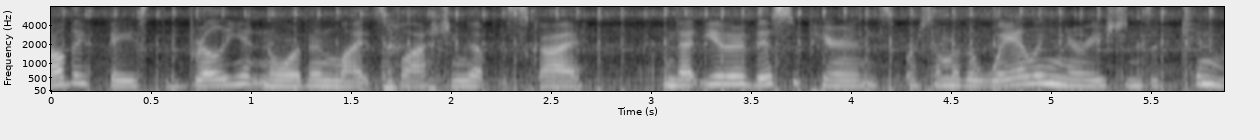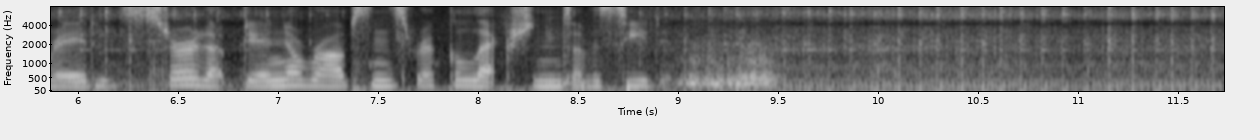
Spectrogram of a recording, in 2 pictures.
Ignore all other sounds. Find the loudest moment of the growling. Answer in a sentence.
The volume of the growling peaks at 9 seconds.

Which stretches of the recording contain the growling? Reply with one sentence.
The growling can be heard from 1.6 to 2.6 s and from 7.3 to 9.6 s.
